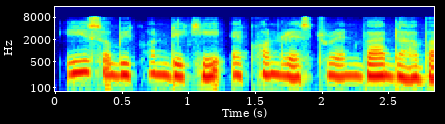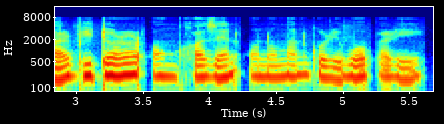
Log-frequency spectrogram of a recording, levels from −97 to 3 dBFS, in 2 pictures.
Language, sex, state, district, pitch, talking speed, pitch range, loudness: Assamese, female, Assam, Kamrup Metropolitan, 210 Hz, 135 wpm, 195-225 Hz, -16 LUFS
